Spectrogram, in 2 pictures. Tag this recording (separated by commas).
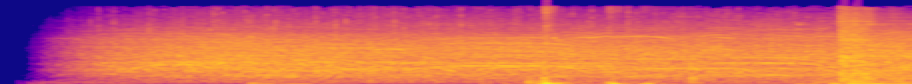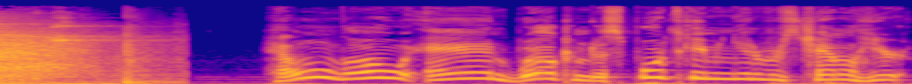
Basketball bounce, Speech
